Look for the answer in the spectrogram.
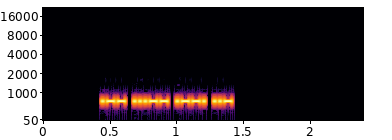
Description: Morse code, heard as a keyed tone, about 58 wpm, 700 Hz. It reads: W3PU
